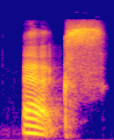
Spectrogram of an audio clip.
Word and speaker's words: Ekx: X. – X. – But it's spelled E-K-X.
